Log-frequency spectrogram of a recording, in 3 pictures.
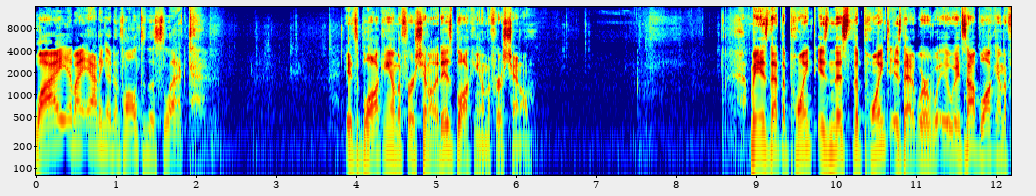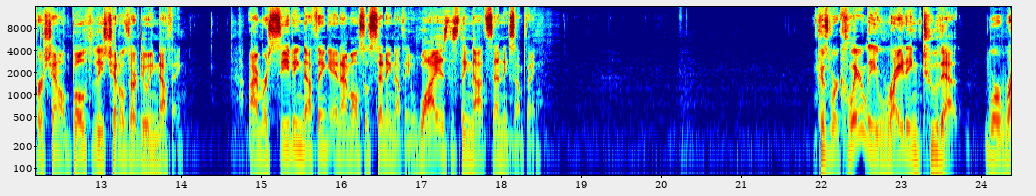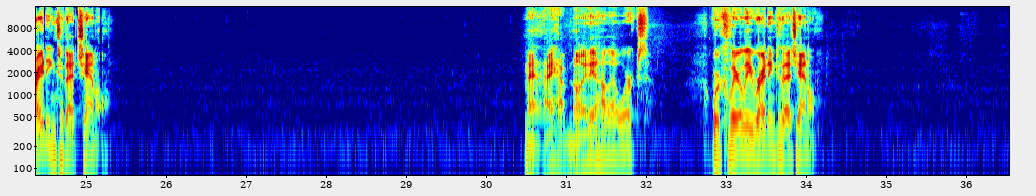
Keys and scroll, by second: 10.3 alt+{, 10.3 ctrl+a, 10.5-14.9 typing, 17.1 ctrl+c, 17.2 shift+v, 19.3-20.1 typing.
